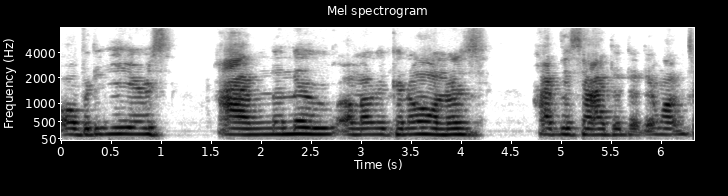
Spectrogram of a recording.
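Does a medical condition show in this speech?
Yes: disability affecting speech.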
